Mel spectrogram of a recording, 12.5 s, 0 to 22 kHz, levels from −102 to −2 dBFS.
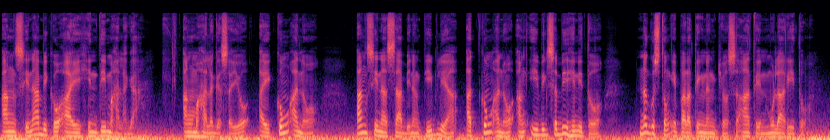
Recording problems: wind noise on the microphone; occasional gusts; 20 dB below the speech

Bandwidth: 14.5 kHz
